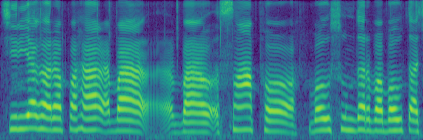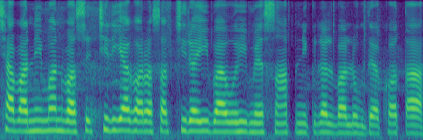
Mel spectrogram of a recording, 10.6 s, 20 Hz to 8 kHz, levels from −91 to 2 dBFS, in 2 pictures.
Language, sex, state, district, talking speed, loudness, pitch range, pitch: Bhojpuri, female, Bihar, East Champaran, 155 wpm, -17 LUFS, 195-235 Hz, 220 Hz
